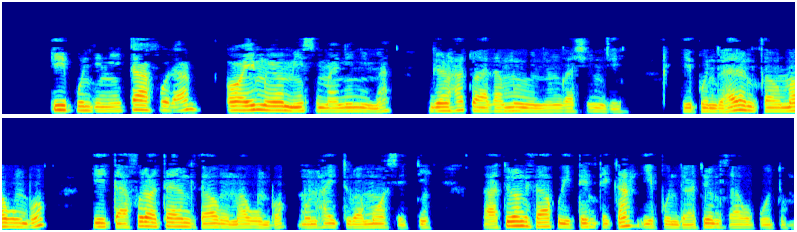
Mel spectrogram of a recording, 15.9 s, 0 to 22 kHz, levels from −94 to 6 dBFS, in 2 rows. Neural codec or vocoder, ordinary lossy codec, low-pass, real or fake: none; MP3, 24 kbps; 7.2 kHz; real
